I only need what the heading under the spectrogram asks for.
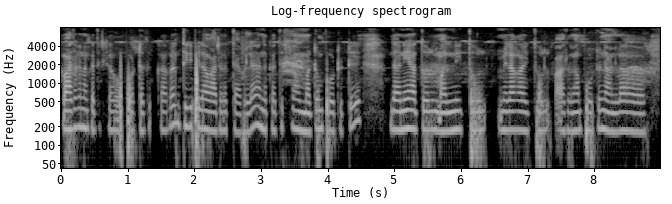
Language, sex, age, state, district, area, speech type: Tamil, female, 18-30, Tamil Nadu, Tiruvannamalai, rural, spontaneous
